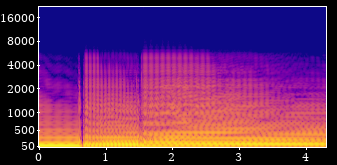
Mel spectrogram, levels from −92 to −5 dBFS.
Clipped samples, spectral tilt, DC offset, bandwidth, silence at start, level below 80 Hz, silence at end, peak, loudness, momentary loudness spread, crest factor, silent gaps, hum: under 0.1%; -11.5 dB/octave; under 0.1%; 5.2 kHz; 0 s; -16 dBFS; 0 s; -2 dBFS; -12 LUFS; 3 LU; 8 dB; none; none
